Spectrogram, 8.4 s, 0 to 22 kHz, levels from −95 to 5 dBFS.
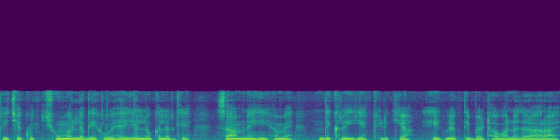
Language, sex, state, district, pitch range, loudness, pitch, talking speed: Hindi, male, Himachal Pradesh, Shimla, 110-120 Hz, -16 LUFS, 115 Hz, 170 wpm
